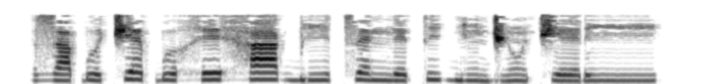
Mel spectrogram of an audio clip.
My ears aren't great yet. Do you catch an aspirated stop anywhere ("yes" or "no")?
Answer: no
